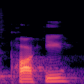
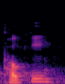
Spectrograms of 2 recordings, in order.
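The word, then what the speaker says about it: Poky: that in a second pakhi and it is pocky you know you'll see people pronouncing at pokey as well as pokey okay Pocky is in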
